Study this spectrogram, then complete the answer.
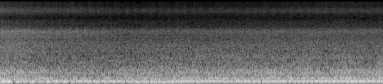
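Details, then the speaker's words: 2012 Dodge Ram V8, cold first start in a cold garage after new Diablo tune and motor work at 208,935 miles: deep, even idle rumble, no knocks, misses or shake; healthy engine. "Listen to that bad boy. No shake."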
